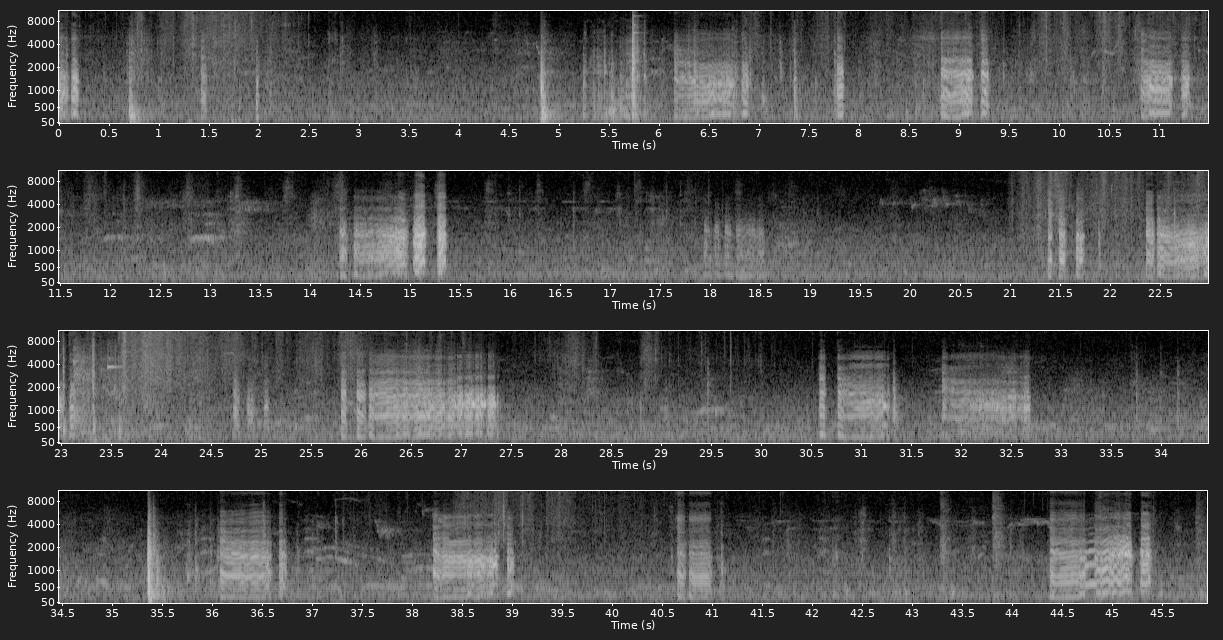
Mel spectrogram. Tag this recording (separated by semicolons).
Chicken; buck; farm; animal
